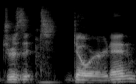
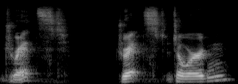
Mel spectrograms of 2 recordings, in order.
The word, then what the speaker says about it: Drizzt Do'Urden: So there's a character from Forgotten Realms called, I always pronounced it Drizzt Do'Urden, but I think people say Dritzt Do'Urden.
